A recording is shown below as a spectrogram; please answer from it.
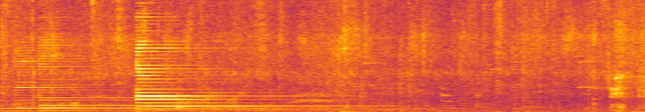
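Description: Acoustic guitar: a note or two plucked, then a chord struck about two seconds in that rings and slowly dies away over the next few seconds.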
